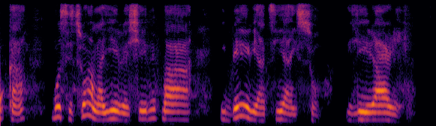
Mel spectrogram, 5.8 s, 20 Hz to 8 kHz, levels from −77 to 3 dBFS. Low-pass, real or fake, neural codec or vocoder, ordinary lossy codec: 7.2 kHz; fake; codec, 24 kHz, 6 kbps, HILCodec; none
